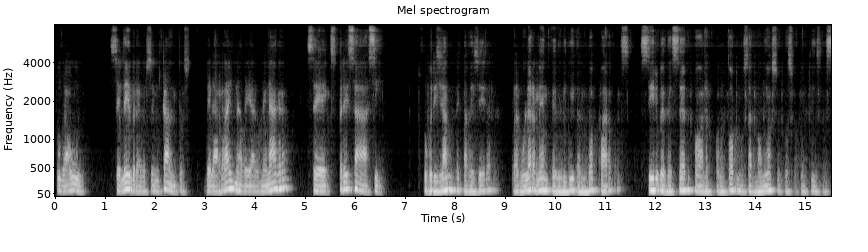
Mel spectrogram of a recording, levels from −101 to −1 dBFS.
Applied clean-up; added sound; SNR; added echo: neural mask model DeepFilterNet 3.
